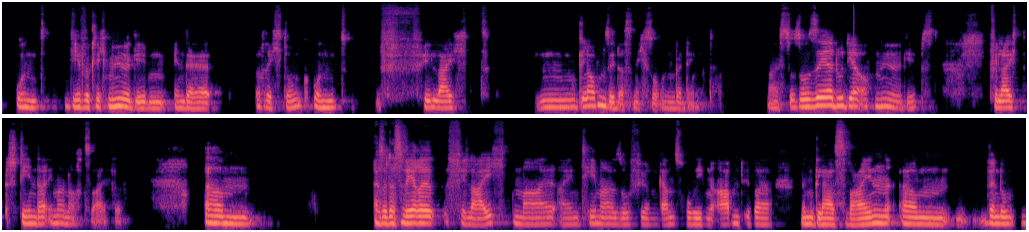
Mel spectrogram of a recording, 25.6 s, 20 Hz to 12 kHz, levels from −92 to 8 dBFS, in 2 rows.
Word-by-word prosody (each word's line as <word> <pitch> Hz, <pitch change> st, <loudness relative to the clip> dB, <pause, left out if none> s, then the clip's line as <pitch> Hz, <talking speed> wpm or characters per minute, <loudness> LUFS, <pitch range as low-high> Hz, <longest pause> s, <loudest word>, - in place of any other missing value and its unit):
und 170 Hz, -2 st, -1 dB, 0.2 s
dir 170 Hz, -2 st, 0 dB
wirklich 170 Hz, +2 st, 0 dB
Mühe 180 Hz, -1 st, +6 dB
geben 145 Hz, -1 st, 0 dB
in 150 Hz, -1 st, -2 dB
der 140 Hz, -1 st, -1 dB, 0.4 s
Richtung. 160 Hz, +1 st, -3 dB
Und 160 Hz, -3 st, -1 dB, 0.4 s
vielleicht, 155 Hz, -1 st, -3 dB, 0.6 s
hm, 170 Hz, +1 st, -2 dB
glauben 195 Hz, +4 st, +3 dB
sie 145 Hz, -4 st, +1 dB
das -, -, -6 dB
nicht 145 Hz, -, -8 dB
so -, -, -6 dB
unbedingt, 140 Hz, -2 st, -9 dB, 0.6 s
weißt 80 Hz, -1 st, -6 dB
du, -, -, -1 dB
so 175 Hz, +1 st, +5 dB
sehr 205 Hz, +3 st, +7 dB
du 195 Hz, +1 st, +4 dB
dir 190 Hz, -1 st, +2 dB
auch 180 Hz, +1 st, -9 dB
Mühe 180 Hz, -4 st, -1 dB
gibst. 150 Hz, +1 st, -11 dB, 0.6 s
Vielleicht 155 Hz, -1 st, +1 dB
stehen 165 Hz, -2 st, 0 dB
da 155 Hz, +1 st, +2 dB
immer 170 Hz, -1 st, -3 dB
noch 150 Hz, -, -7 dB
Zweifel, -, -, -10 dB, 1.0 s
ähm 160 Hz, -4 st, +3 dB, 1.4 s
Also, 160 Hz, -1 st, +3 dB
das 165 Hz, +3 st, +3 dB
wäre 165 Hz, 0 st, +6 dB
vielleicht 170 Hz, +2 st, -3 dB
mal 145 Hz, -1 st, -3 dB
ein 145 Hz, 0 st, -9 dB
Thema, 150 Hz, -1 st, -4 dB
so 140 Hz, 0 st, -6 dB
für 150 Hz, 0 st, -8 dB
'n 140 Hz, 0 st, -18 dB
ganz 145 Hz, +2 st, -5 dB
ruhigen 140 Hz, -1 st, -2 dB
Abend 155 Hz, +4 st, -2 dB
über 145 Hz, -2 st, -4 dB, 0.3 s
'nem 150 Hz, 0 st, +2 dB
Glas 140 Hz, 0 st, +1 dB
Wein, 155 Hz, +6 st, +3 dB
ähm, 150 Hz, -, 0 dB
wenn 185 Hz, -8 st, 0 dB
du 155 Hz, +1 st, +1 dB
155 Hz, 125 wpm, -23 LUFS, 145-170 Hz, 1.4 s, sehr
